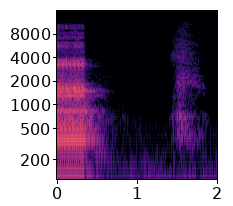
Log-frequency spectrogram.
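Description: Game-show wrong-answer buzzer: a flat, steady buzz that cuts off suddenly about a third of a second in, marking a wrong answer.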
